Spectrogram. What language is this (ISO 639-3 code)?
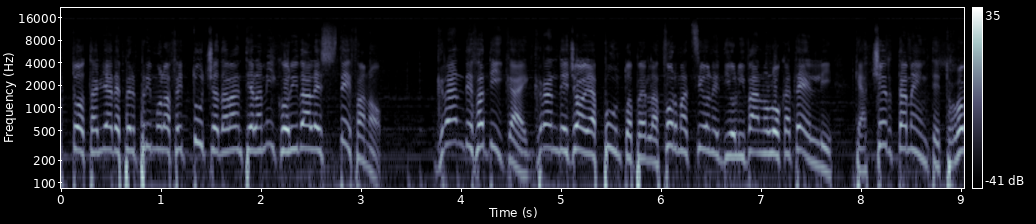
ita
